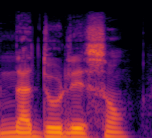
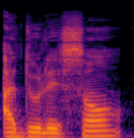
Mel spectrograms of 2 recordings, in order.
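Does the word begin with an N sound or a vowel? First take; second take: N sound; vowel. First: The word begins with an added N sound. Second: The word begins directly with a vowel. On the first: The speaker calls it wrong. "elle va dire" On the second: The speaker calls it right. "au lieu de dire"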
